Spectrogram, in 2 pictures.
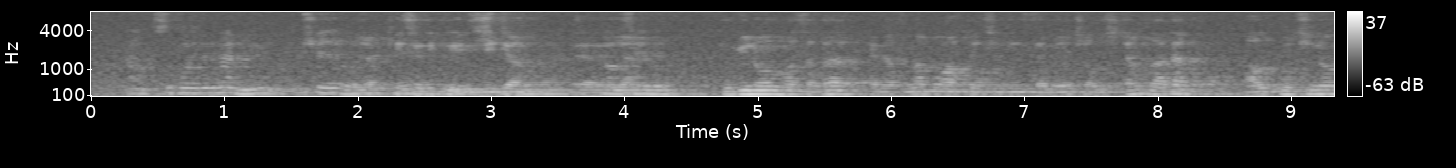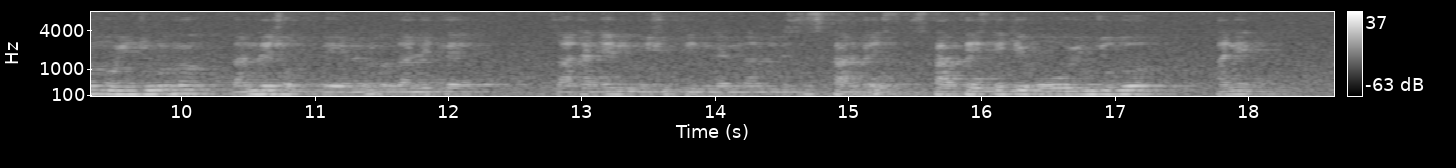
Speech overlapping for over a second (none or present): present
